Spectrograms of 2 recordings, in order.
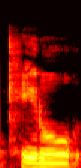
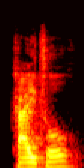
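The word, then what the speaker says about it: Caiatl: was excited because I didn't see the whole Kato. That's the pronunciation of her name. Keitel.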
